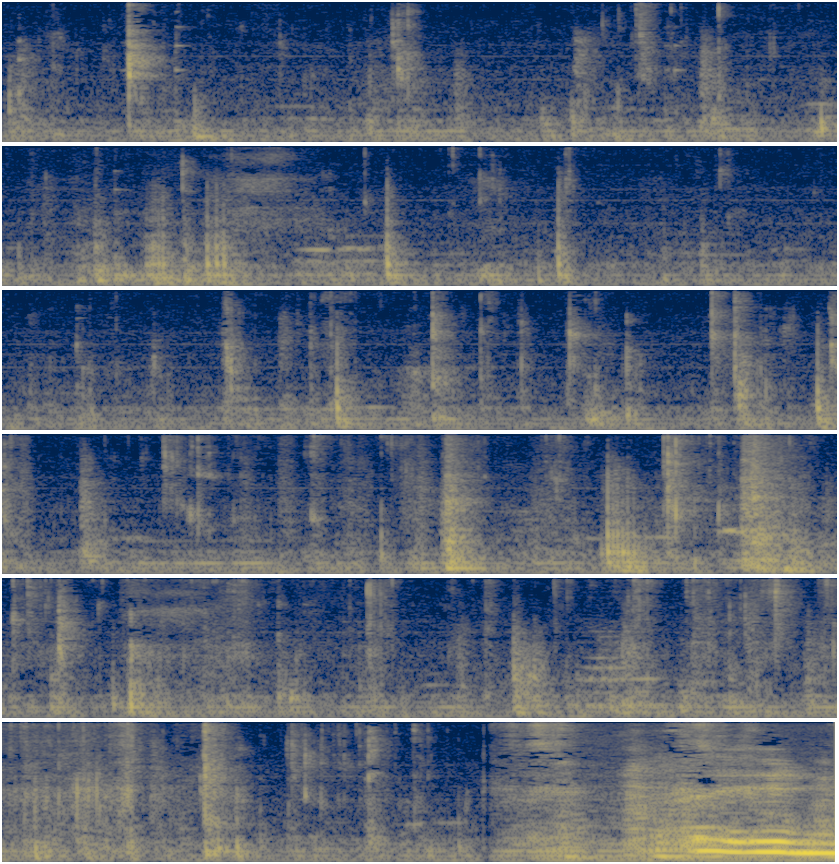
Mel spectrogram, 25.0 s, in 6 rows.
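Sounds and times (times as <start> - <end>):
person chewing: 8.6 - 23.8.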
